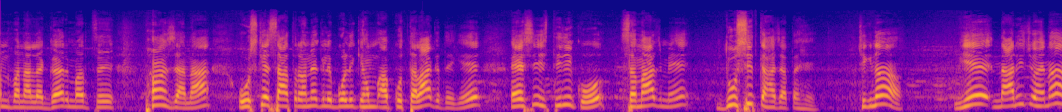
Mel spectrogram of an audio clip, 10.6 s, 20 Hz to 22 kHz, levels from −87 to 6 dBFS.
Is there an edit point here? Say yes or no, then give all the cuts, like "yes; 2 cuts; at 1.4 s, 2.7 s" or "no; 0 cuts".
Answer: no; 0 cuts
